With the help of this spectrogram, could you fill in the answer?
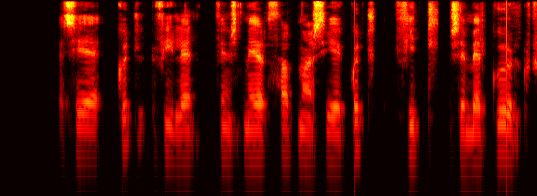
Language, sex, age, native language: Icelandic, male, 50-59, Icelandic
